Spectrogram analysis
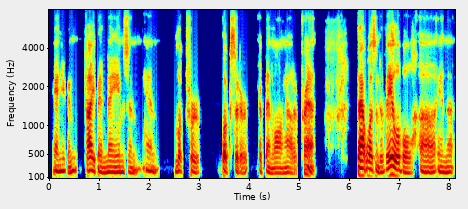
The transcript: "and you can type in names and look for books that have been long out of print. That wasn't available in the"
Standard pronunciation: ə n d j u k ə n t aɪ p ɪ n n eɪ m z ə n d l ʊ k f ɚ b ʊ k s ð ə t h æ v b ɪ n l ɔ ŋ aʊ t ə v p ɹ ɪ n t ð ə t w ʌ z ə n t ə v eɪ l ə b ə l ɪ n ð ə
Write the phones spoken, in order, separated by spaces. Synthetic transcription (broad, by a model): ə n j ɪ k ə n t aɪ p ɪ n n eɪ m z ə n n l ʊ k f ɚ b ʊ k s ð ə t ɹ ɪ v b ɪ n l ɔ ŋ aʊ t ə v p ɹ ɪ n t ð ə t w ʌ z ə n t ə v eɪ l ə b l ɪ n ð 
